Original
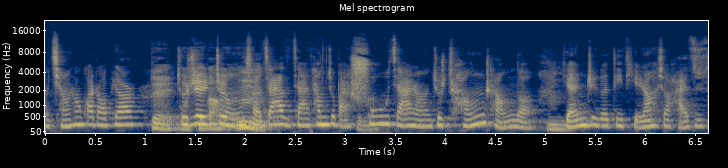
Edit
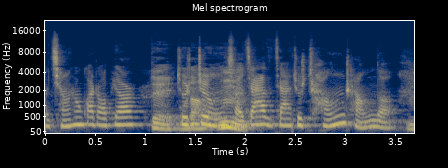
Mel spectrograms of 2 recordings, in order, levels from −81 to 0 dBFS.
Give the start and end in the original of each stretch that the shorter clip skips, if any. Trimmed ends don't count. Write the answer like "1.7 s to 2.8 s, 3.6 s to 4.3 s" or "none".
1.4 s to 1.6 s, 2.7 s to 3.9 s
